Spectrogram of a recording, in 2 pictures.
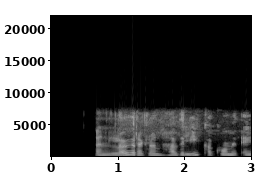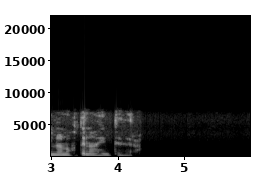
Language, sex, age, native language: Icelandic, female, 30-39, Icelandic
